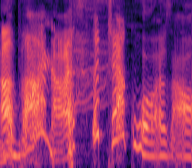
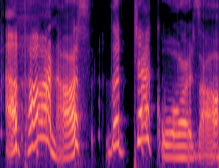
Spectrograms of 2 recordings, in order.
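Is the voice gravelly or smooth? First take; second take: gravelly; smooth. First: A Yoda voice that is more gravelly. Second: A Yoda voice that is not very gravelly.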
